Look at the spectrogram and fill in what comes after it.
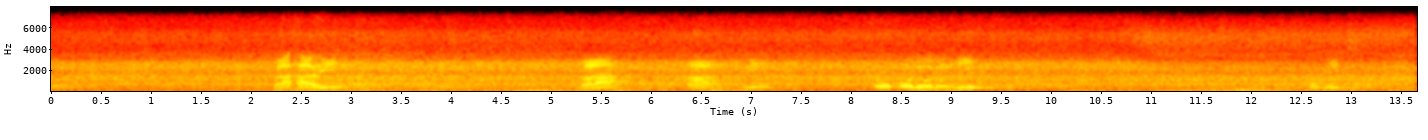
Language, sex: Southern Sotho, male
